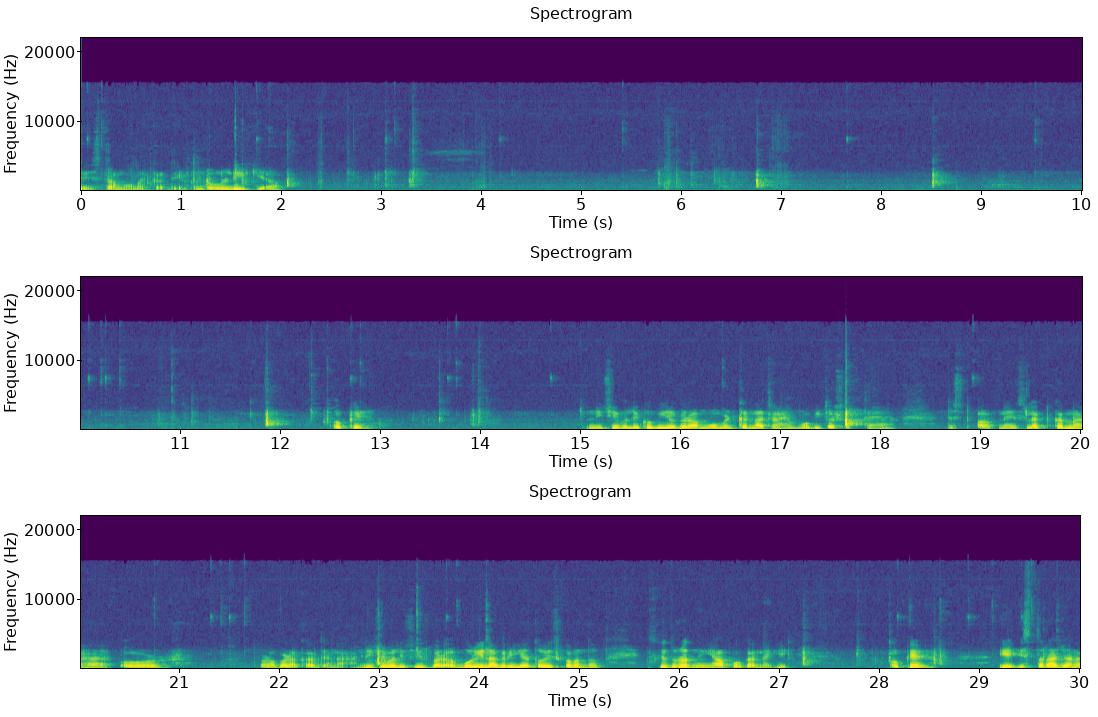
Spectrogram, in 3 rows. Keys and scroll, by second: 1.1 ctrl+d, 6.5 ctrl+t, 11.7 ctrl+d, 17.4 ctrl+t, 22.8 ctrl+d, 24.6 ctrl+z, 25.2 ctrl+alt+z, 27.0 ctrl+d.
